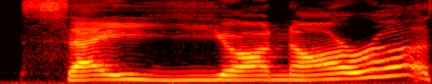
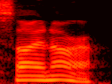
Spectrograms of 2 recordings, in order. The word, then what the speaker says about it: Sayonara: gonna pronounce this wrong say your Nara oh sayonara for the switch yeah I just gave up on that one yeah now that I say it out loud oh it's sayonara it is a euphoric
